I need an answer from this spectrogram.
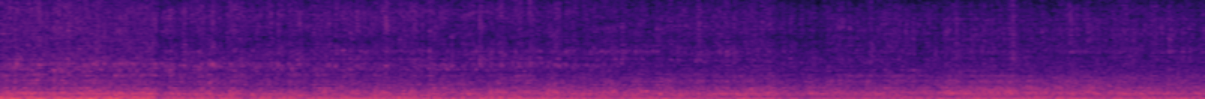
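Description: Second-generation Pontiac Firebird's engine idling low and steady through its exhaust as the car creeps away at walking pace.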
